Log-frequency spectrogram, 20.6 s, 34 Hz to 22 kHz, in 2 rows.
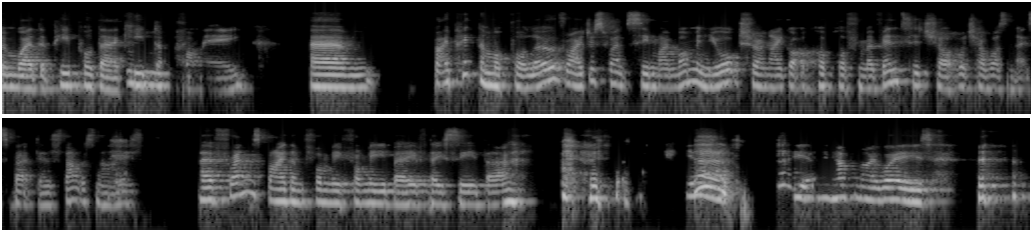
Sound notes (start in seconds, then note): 17.2 both chuckling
